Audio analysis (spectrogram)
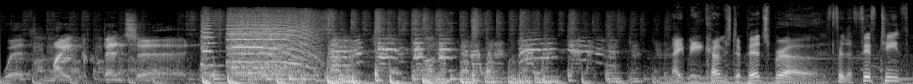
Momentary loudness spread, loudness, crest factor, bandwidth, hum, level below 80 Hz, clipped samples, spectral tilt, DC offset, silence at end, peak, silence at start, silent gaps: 13 LU; -16 LUFS; 16 dB; 18 kHz; none; -26 dBFS; under 0.1%; -4 dB/octave; under 0.1%; 0 s; 0 dBFS; 0 s; none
